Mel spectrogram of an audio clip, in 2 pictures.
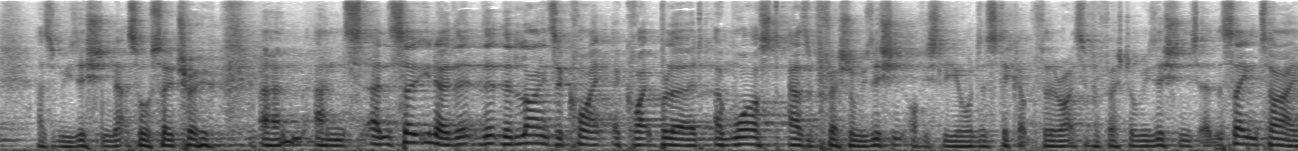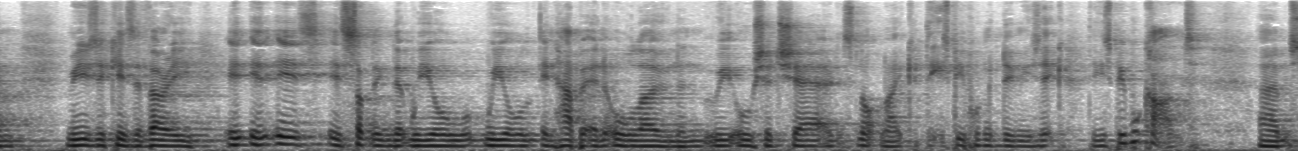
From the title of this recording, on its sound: LIVE at Wilton's Music Hall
